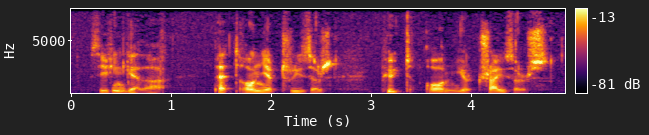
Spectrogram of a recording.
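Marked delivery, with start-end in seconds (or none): 1.4-4.8 strong, broad Scottish accent. Showing how people up here say a phrase: strong scottish accent. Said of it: "that's the way we speak though".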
